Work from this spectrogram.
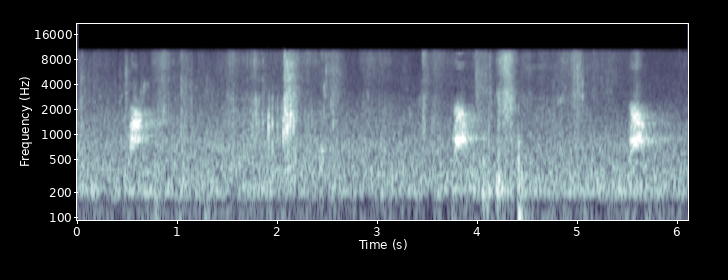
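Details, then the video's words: Neighbouring dogs left alone in a back yard all day on weekdays from 9am to 6pm in 2006, barking. Four sharp, separate barks come about one and a half seconds apart over a steady background hiss. "Barking Dogs"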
